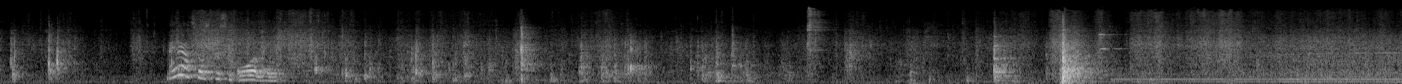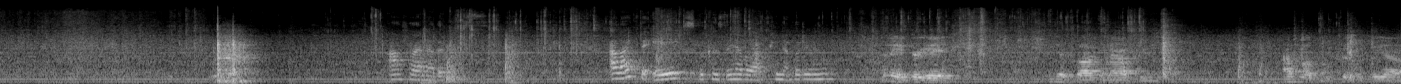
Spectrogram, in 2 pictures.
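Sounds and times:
microwave oven humming: 0:07.8 - 0:28.0.

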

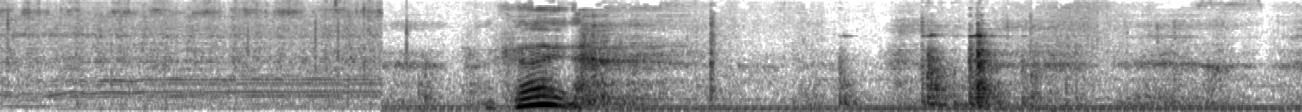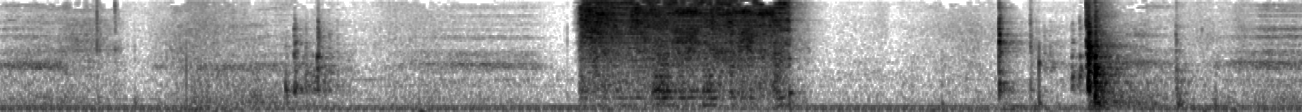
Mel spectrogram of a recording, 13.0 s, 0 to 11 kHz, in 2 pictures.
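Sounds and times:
steady low hum: 0:01.6 - 0:13.0
compressed air blow gun hiss: 0:09.4 - 0:10.6.

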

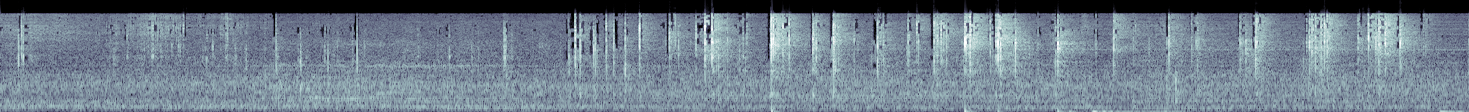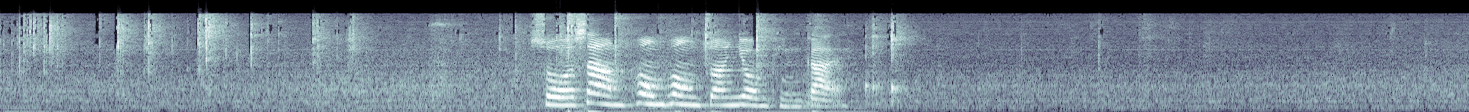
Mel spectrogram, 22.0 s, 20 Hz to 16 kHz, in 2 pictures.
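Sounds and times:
plastic packaging crinkling: 0:00.0 - 0:13.8.

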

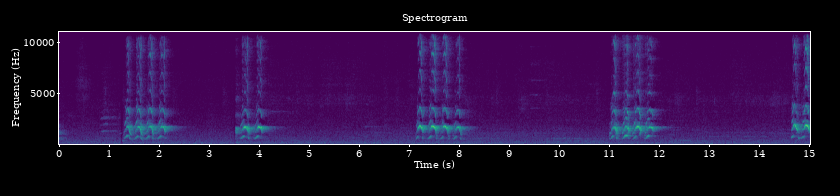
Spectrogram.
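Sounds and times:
parrot mimicking dog bark: 0:01.3 - 0:02.4, 0:03.5 - 0:04.3, 0:07.2 - 0:08.3, 0:11.0 - 0:12.1.

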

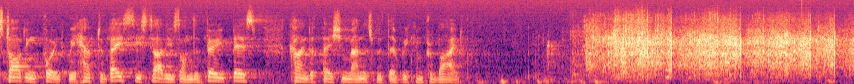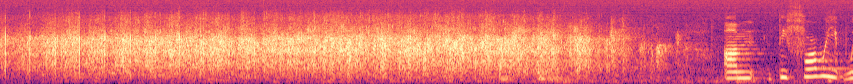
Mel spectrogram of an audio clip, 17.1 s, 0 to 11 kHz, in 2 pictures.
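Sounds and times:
large audience applauding: 0:05.5 - 0:15.6.

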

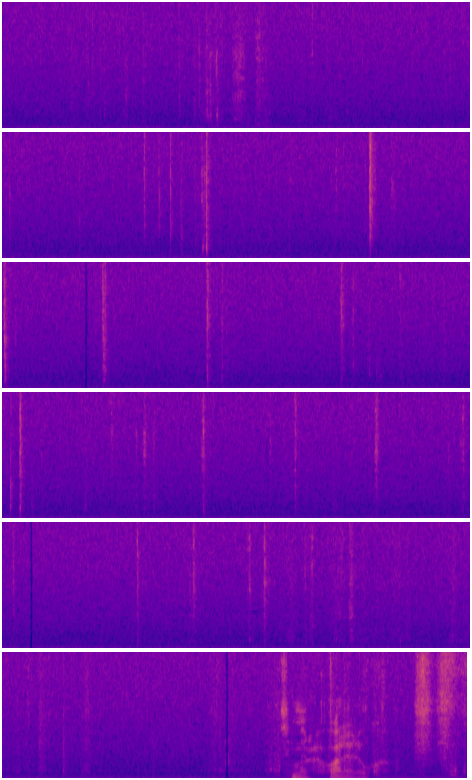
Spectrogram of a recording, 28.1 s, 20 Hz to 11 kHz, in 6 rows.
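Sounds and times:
steady low hum: 0:00.0 - 0:28.0
paper pages handled: 0:20.0 - 0:24.6.

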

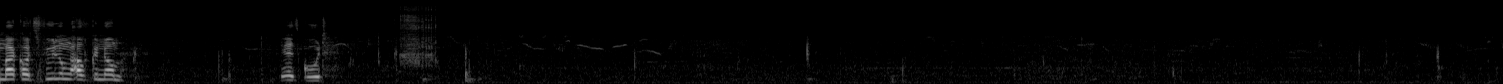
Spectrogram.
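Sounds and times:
small clicks: 0:03.6 - 0:04.4.

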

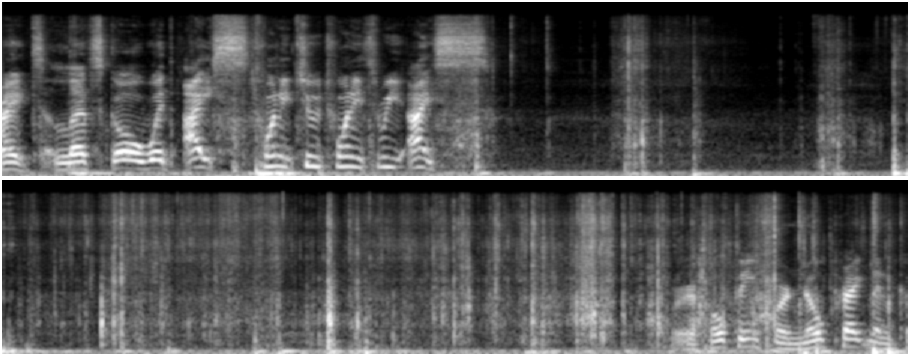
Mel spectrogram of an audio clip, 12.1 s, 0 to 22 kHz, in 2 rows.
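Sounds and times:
cardboard and wrapping rustling: 0:05.4 - 0:12.0.

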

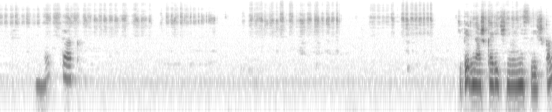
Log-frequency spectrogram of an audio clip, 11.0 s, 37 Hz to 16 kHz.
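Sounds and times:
paper rubbing pastel on paper: 0:00.0 - 0:04.3, 0:04.9 - 0:06.8, 0:09.7 - 0:10.6.

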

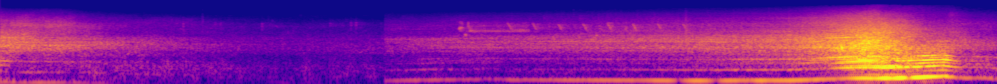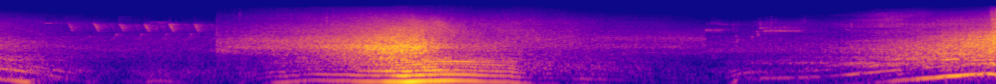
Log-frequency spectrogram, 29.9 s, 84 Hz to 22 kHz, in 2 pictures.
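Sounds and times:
car exhaust passing by: 0:05.8 - 0:16.0, 0:18.3 - 0:23.0, 0:26.5 - 0:29.9.

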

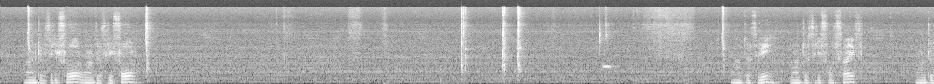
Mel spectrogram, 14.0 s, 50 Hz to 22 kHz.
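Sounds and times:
steady low hum: 0:00.0 - 0:14.0
button clicks: 0:09.0 - 0:09.2.

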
